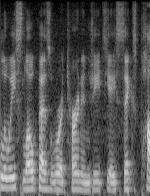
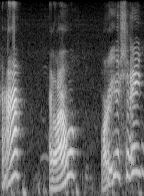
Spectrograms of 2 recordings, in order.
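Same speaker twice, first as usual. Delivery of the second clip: put-on very high, wildly sing-song, swooping elderly voice; 5 dB louder than usual. Recreating a voice used while trolling a scammer, old person's voice. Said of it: "That's when I did the old person's voice".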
